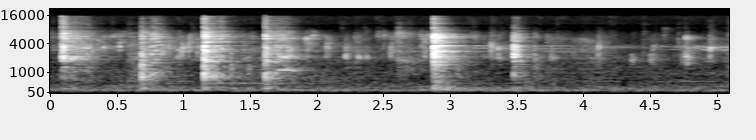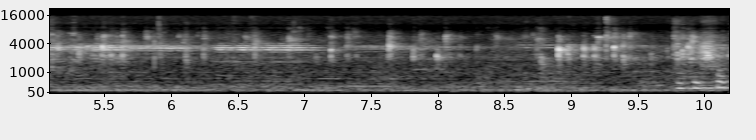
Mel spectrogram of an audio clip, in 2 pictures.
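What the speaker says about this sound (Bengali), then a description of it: "জিরে ফোড়ন দিয়ে দিলাম। নাড়াচাড়া করে নেব ফোড়নটা।" Cumin seeds tempering in hot oil in a cooking pan, stirred with a utensil that clinks and scrapes against the metal several times at the start, over a steady low sizzle.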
